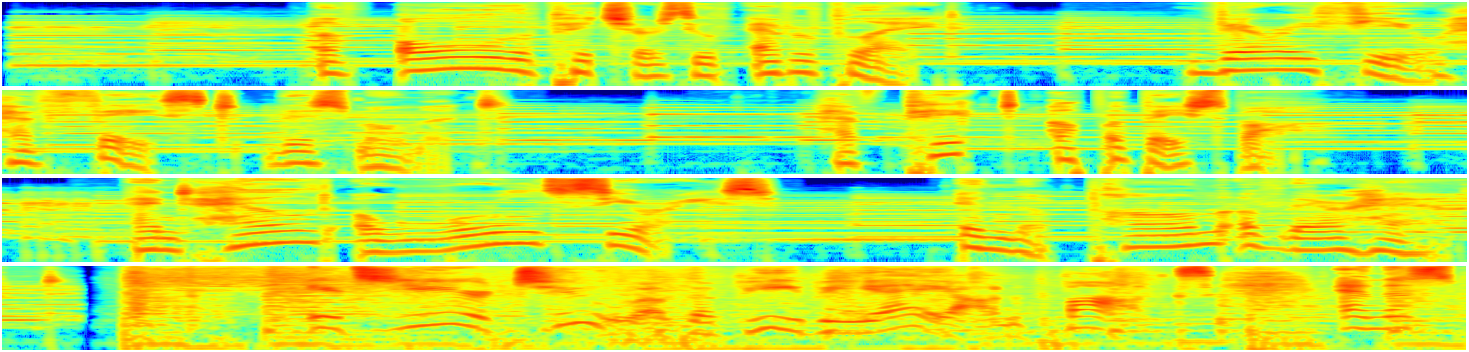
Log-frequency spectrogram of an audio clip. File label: Promos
